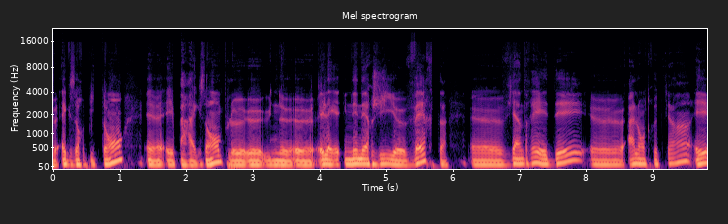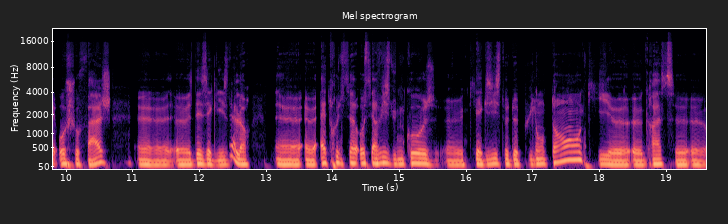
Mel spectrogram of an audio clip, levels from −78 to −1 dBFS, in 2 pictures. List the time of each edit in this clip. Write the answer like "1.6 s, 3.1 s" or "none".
12.5 s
